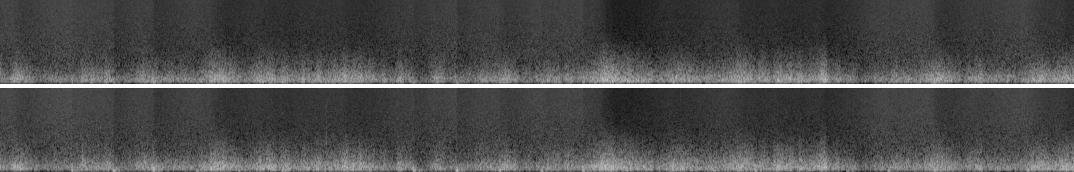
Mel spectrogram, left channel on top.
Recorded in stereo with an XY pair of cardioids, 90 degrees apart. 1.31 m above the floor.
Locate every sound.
0.7 s footsteps: 65° right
